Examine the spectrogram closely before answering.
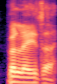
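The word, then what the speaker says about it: Beleza: He's an NTV Belize fan. Is that, have I pronounced that correctly? Belize, yeah.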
